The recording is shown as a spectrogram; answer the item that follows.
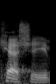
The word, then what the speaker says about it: Kesha: Kesha, you still pronounce it Kesha, even though it's a dollar sign.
